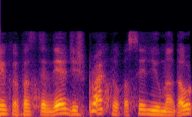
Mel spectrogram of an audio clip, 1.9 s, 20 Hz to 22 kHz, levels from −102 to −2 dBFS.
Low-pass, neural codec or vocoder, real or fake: 7.2 kHz; codec, 16 kHz in and 24 kHz out, 0.4 kbps, LongCat-Audio-Codec, four codebook decoder; fake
